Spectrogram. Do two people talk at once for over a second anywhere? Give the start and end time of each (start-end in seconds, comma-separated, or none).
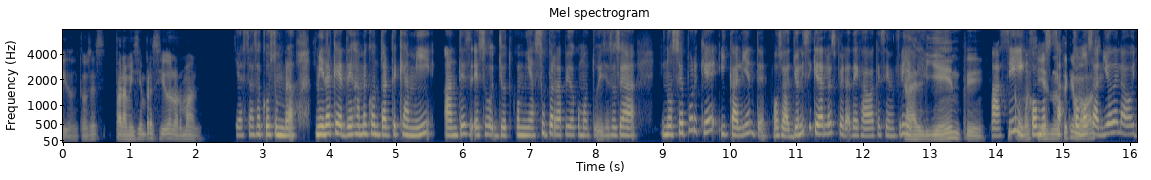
13.9-15.6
